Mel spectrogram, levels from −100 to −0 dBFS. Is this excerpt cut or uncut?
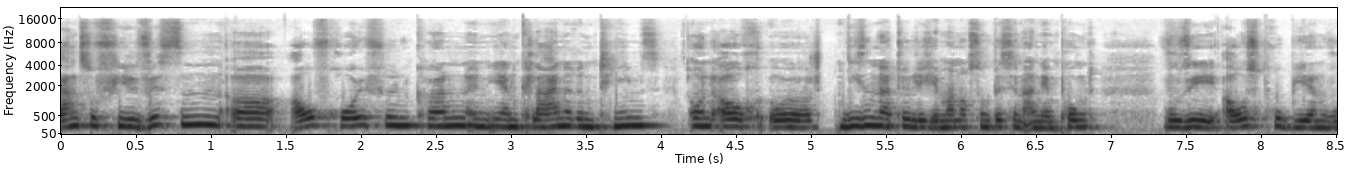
cut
